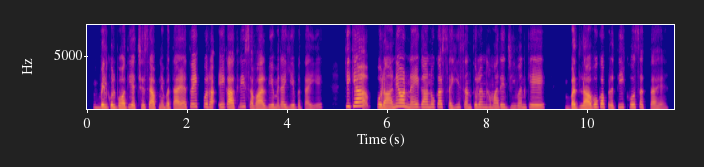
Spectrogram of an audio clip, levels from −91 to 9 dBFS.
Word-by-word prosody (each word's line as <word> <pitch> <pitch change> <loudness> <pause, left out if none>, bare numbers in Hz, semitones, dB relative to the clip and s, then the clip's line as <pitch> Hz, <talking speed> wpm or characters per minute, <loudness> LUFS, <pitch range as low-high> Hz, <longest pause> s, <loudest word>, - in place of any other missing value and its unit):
बिल्कुल, 230 +1 +2
बहुत 205 0 +1
ही 240 - -6
अच्छे 220 0 -5
से 225 0 -2
आपने 205 +2 +3
बताया। 190 0 0
तो 285 +5 -7
एक 290 0 0
पूरा 275 -5 +1
एक 260 +1 -6
आखिरी 245 +4 +4
सवाल 185 -7 +1
भी 215 +4 -14
है 235 - -3
मेरा। 220 +1 -8
ये 220 -1 -7
बताइए 180 +1 -12 0.5
कि 315 - +2
क्या 355 +4 +8 0.3
पुराने 240 +2 +2
और 320 0 +7
नए 255 -1 -3
गानों 255 +1 -3
का 275 +1 +1
सही 230 -2 -10
संतुलन 240 +1 -6
हमारे 230 +1 -6
जीवन 200 +3 -12
के 235 0 -3 0.5
बदलावों 190 +7 +4
का 285 - +2
प्रतीक 250 0 -7
हो 250 - +1
सकता 250 -9 -7
है? 180 +2 -11
230 Hz, 185 wpm, -23 LUFS, 205-255 Hz, 0.5 s, क्या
